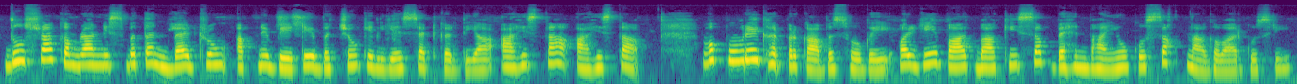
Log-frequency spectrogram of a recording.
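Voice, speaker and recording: A woman narrating a scripted family story in a steady, even reading voice. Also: medium pitch.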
